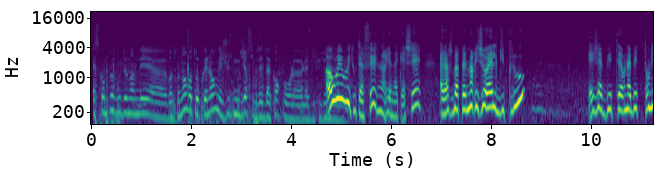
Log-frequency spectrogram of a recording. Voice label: MICROTROTTOIR CHARENTE SUITE; collège Vallée du Thoré

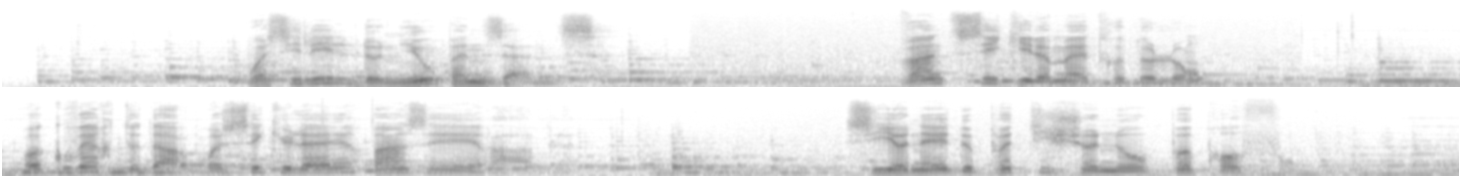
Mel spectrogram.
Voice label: Le narrateur VF

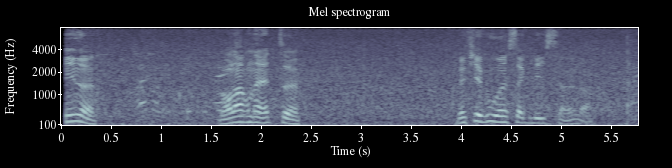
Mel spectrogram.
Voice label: MEFIEZ VOUS CA GLISSE; LPO; ligue de protection des oiseaux; college vallee du thore

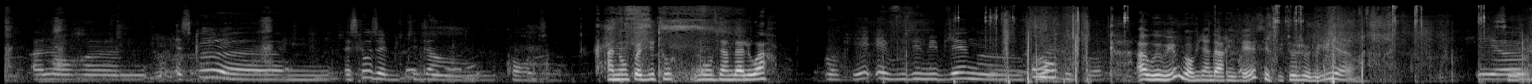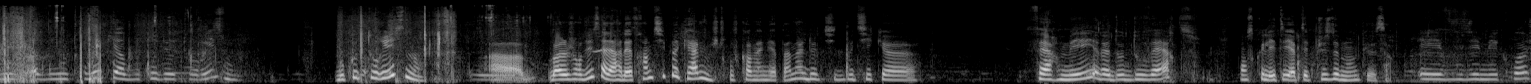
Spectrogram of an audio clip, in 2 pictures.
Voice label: MICROTROTTOIR FEMME ACHAT CHOCOLAT

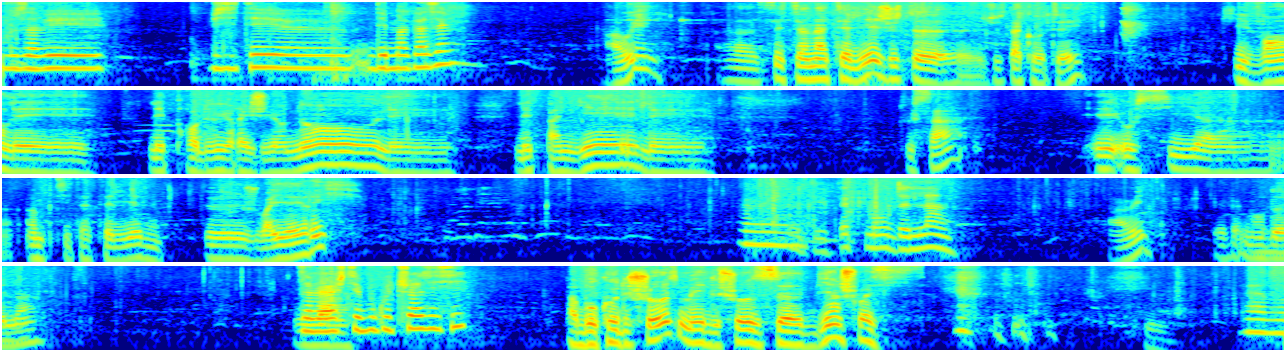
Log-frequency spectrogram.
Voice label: MICROTROTTOIR HOMME A CORDES

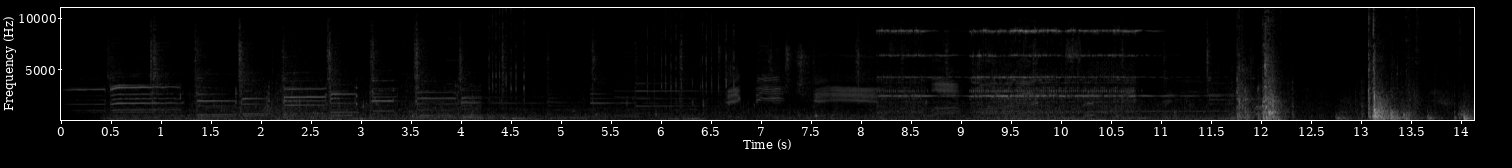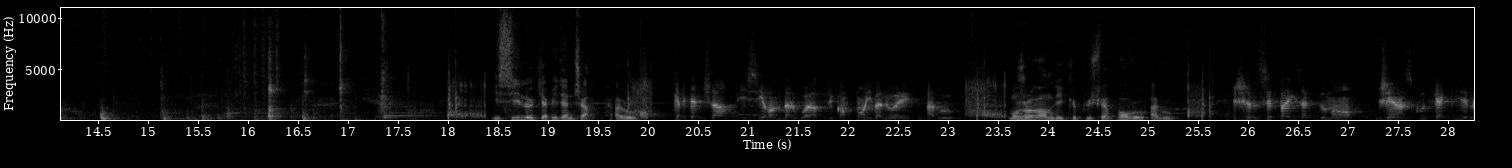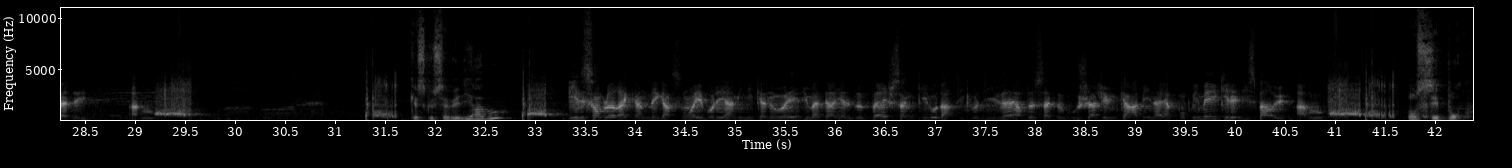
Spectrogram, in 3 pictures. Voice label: Conversation radio VF

